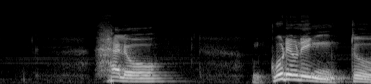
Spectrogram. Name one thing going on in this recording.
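A man speaks loudly and clearly into a close microphone.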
